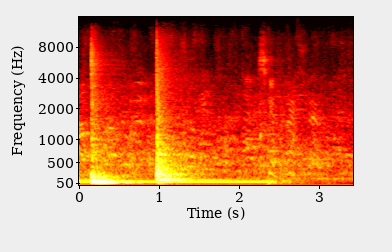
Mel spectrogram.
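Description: A bass guitar rings out low, loud notes through an amplifier.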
